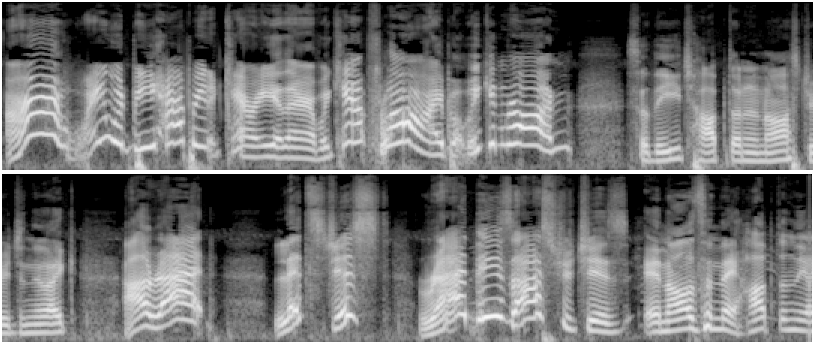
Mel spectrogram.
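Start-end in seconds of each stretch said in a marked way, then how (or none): 0.1-3.8 very high, quick bird voice; talking ostriches. Acted. Ostriches offer a ride, high fast bird voice. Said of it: "the ostriches said". 6.3-9.6 high, drawn-out drawl; game ostrich riders. Acted. Riders mount the ostriches, high slow voice.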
